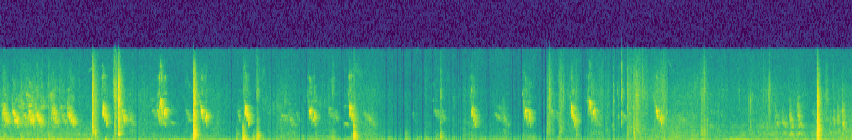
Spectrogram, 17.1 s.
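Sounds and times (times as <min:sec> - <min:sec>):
small bird chirping: 0:00.0 - 0:12.1.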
